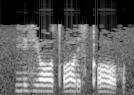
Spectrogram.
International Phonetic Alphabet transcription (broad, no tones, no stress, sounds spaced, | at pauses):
j i zʲ ɔː tʼ ɔː ɾ i s kʼ ɔː x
